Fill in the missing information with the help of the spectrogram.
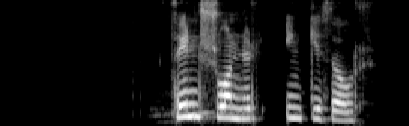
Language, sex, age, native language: Icelandic, male, 10, Icelandic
